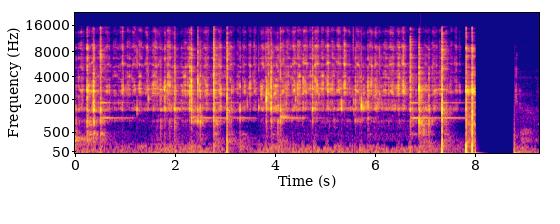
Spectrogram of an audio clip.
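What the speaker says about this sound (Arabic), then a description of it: "نبتدي نقلب كده شويه، انا عايزه اقلب الزبادي." A spoon stirs a chicken marinade of yogurt, lemon juice and molasses in a bowl, giving steady scraping and clinking strokes for about eight seconds before it stops abruptly. No one talks.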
